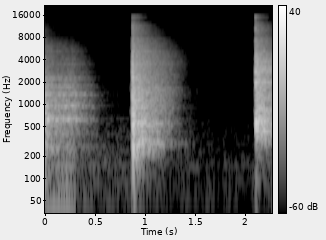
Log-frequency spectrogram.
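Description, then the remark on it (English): Clay pigeons are broken to make rubble for an exhibition floor: loud, sharp shattering cracks, each like a gunshot with a brief ringing decay; three bursts spaced about a second apart, with silence between and no voices. “It was actually pretty traumatic because the sound from the first one that I broke sounded like a gunshot.”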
